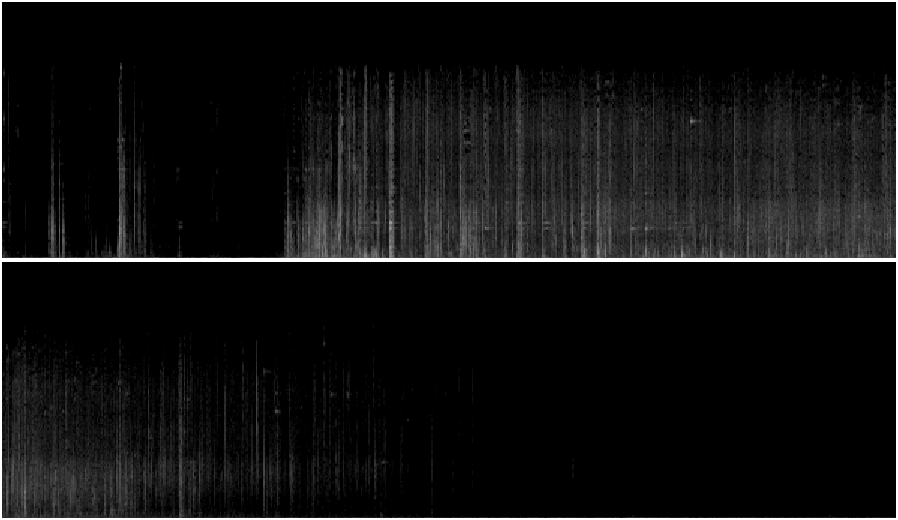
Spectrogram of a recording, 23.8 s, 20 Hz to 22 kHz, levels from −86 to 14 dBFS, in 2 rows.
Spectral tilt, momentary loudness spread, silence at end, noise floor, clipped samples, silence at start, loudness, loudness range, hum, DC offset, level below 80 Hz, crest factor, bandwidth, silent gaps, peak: -2.5 dB/octave; 21 LU; 0.05 s; -71 dBFS; under 0.1%; 0 s; -42 LUFS; 18 LU; none; under 0.1%; -64 dBFS; 34 dB; 16.5 kHz; none; -14 dBFS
